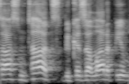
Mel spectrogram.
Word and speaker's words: Awesome Tuts: awesome toots but you know actually it is pronounced awesome tuts because a lot of people especially for me i say they're like awesome thoughts i'm like no it's awesome too so i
